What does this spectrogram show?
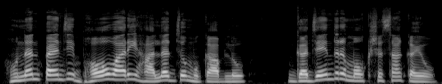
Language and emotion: Sindhi, neutral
